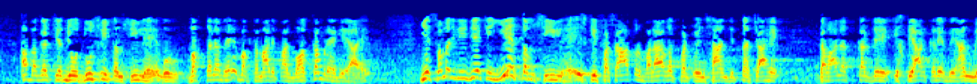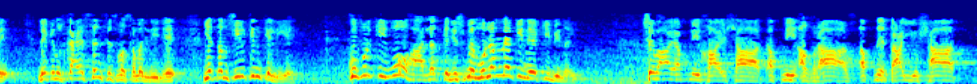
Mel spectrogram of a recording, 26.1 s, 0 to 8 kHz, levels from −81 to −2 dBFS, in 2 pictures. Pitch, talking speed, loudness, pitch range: 165 Hz, 170 wpm, -25 LUFS, 145-210 Hz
